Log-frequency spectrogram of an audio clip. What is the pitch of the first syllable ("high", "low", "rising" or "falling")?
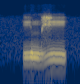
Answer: low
